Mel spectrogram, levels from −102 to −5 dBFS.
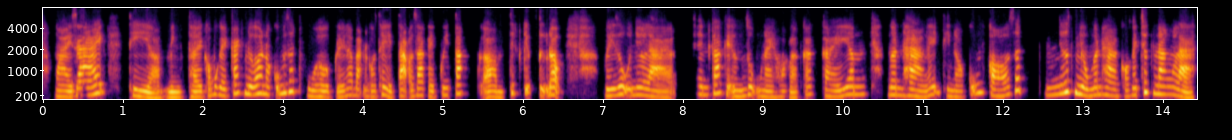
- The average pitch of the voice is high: Yes, high, 215 Hz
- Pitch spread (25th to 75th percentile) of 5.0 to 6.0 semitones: Yes, wide, 5.6 semitones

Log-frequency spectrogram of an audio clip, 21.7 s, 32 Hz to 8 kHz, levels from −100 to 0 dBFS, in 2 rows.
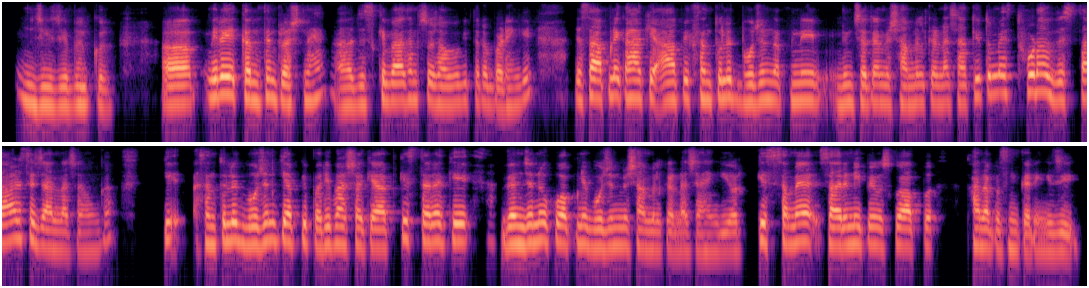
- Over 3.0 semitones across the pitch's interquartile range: Yes, average, 3.6 semitones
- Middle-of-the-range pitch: Yes, medium, 160 Hz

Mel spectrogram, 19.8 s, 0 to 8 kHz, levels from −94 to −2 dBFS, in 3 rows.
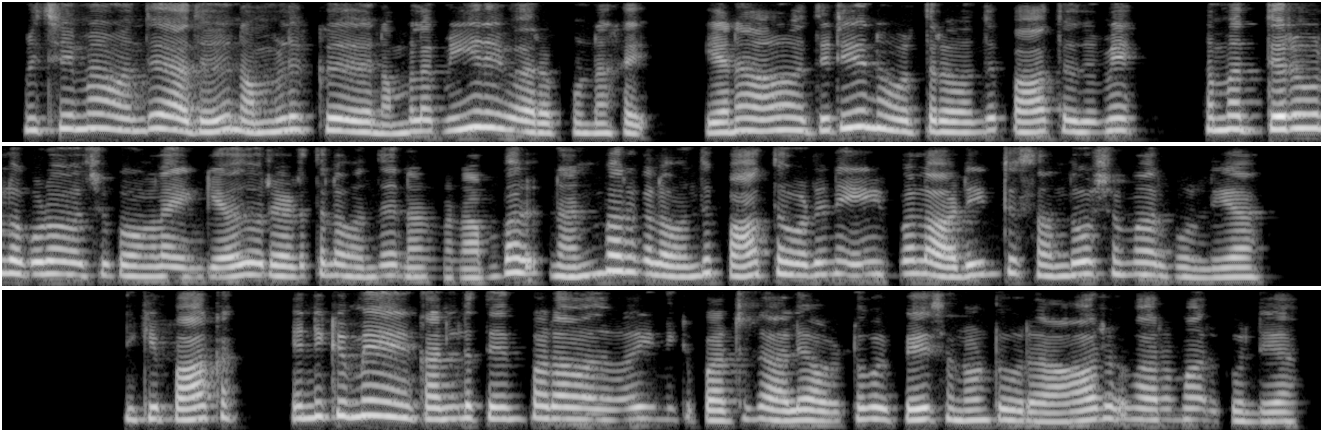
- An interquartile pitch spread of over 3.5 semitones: No, average, 3.2 semitones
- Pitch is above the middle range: Yes, high, 240 Hz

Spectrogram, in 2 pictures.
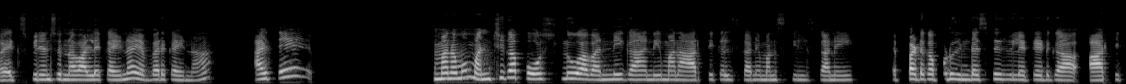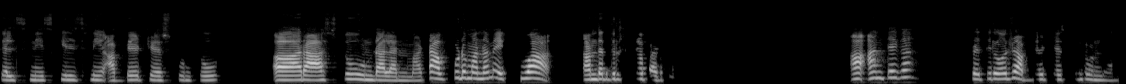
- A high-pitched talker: Yes, high, 220 Hz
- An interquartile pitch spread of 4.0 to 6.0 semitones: No, average, 3.5 semitones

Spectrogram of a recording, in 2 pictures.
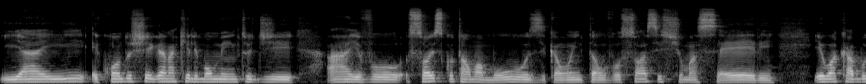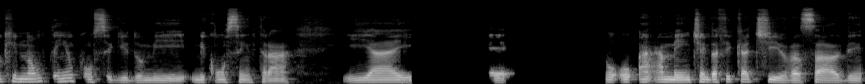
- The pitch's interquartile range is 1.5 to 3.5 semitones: Yes, average, 3.2 semitones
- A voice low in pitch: Yes, low, 115 Hz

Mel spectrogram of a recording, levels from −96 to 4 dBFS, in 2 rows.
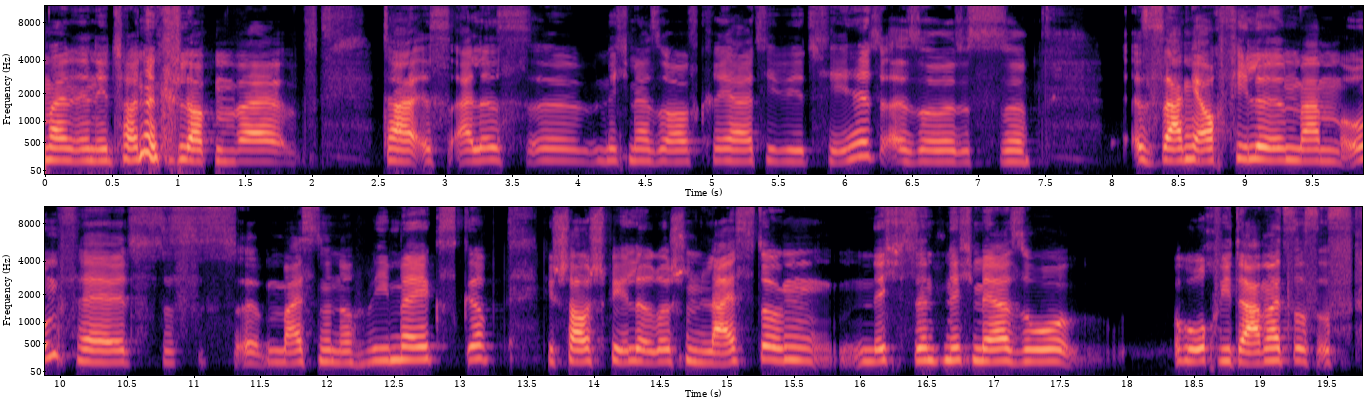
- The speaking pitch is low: No, high, 190 Hz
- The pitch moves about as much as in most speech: No, narrow, 2.1 semitones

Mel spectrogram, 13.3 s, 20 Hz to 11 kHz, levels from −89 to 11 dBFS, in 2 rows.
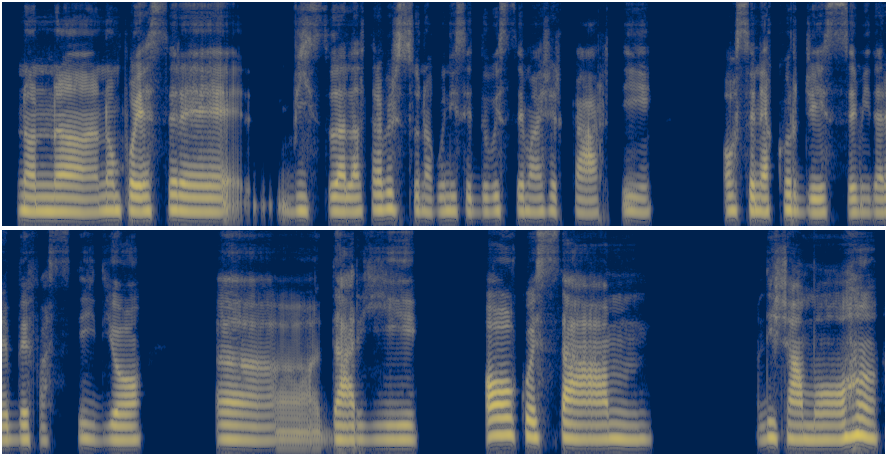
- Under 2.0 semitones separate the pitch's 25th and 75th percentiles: Yes, narrow, 1.3 semitones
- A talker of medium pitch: Yes, medium, 165 Hz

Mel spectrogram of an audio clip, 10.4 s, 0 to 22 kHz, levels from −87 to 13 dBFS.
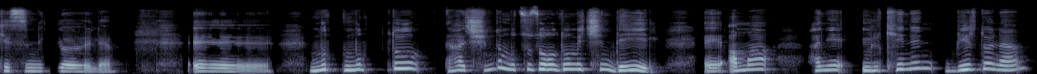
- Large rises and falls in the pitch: Yes, wide, 6.4 semitones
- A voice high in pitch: Yes, high, 240 Hz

